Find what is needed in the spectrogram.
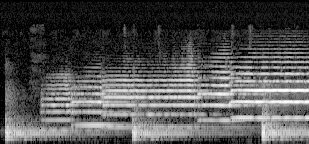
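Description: A trumpet ensemble begins a slow, solemn funeral piece: a low sustained chord sounds, higher trumpet parts enter one after another above it, and the chord is struck anew twice, about two and a half seconds apart.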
